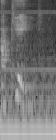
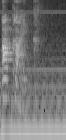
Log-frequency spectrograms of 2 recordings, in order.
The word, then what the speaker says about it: archaic: Another word of the day is archaic, not archaic.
